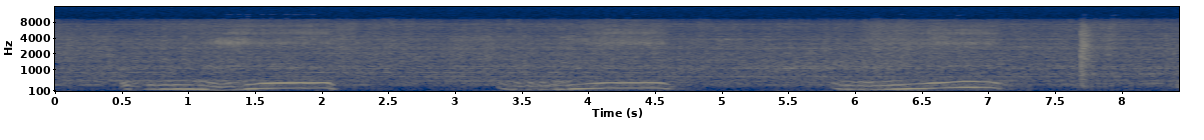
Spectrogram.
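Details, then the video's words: Mike, a pet cat at home, snores while asleep: three drawn-out nasal, humming snores of about one and a half seconds each, wavering slightly in pitch, one every two to three seconds, with quiet pauses between. "家の猫ちゃん ミケさんのいびき"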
